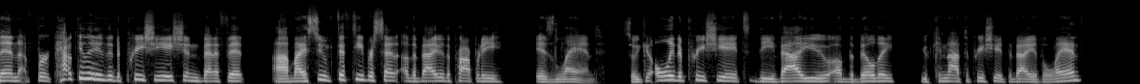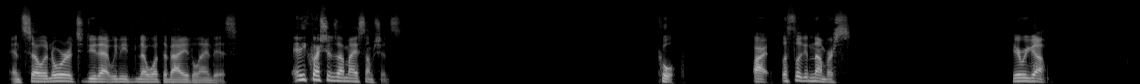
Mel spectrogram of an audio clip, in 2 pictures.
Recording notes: This was a live class recorded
